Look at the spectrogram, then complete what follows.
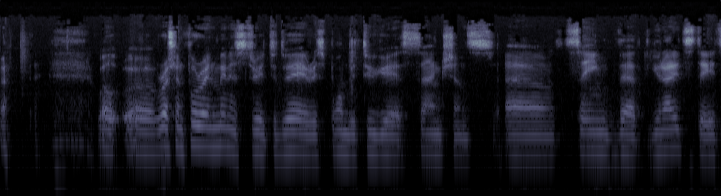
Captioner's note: laughter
